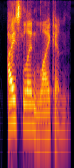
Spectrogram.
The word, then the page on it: Iceland lichen: American English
